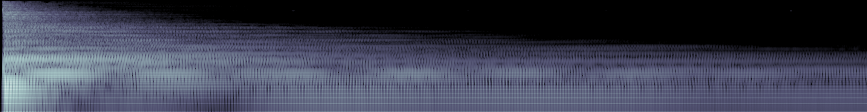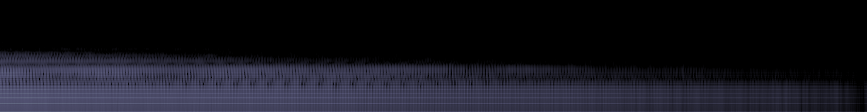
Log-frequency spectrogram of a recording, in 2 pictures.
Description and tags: Harpsichord recorded with overhead mics
Harpsichord, instrument, stereo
